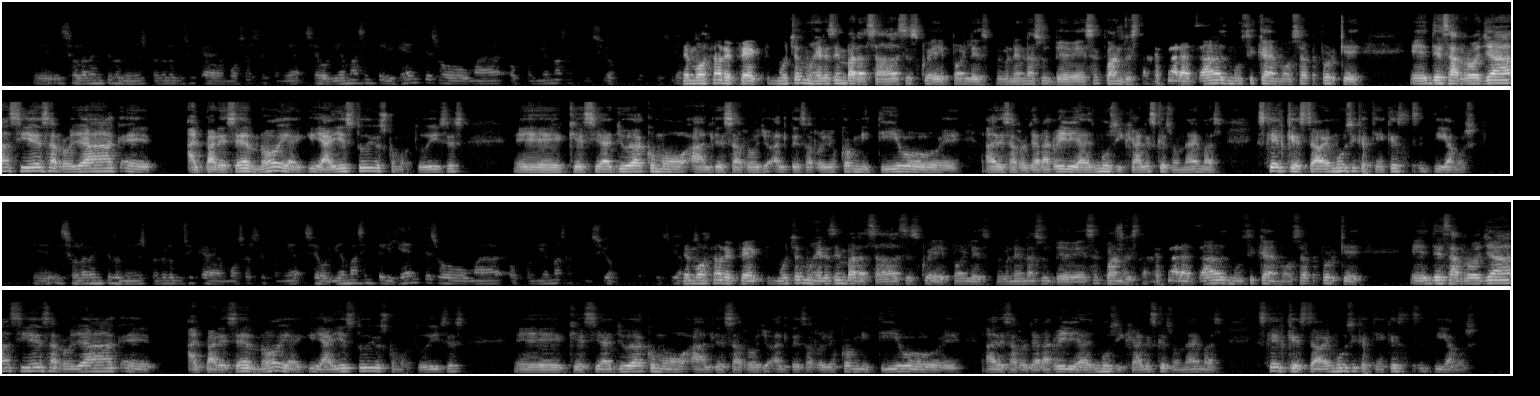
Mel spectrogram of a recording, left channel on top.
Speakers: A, on the right; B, on the left.
A: que solamente los niños poniendo la música de Mozart se, ponía, se volvían más inteligentes o, más, o ponían más atención, es lo que decía,
B: de
A: no
B: Mozart
A: sé si...
B: Effect. Muchas mujeres embarazadas es que pon- les ponen a sus bebés cuando
A: Exactamente,
B: están embarazadas música de Mozart porque eh, desarrolla, sí desarrolla, eh, al parecer, ¿no? Y hay, y hay estudios, como tú dices, eh, que sí ayuda como al desarrollo, al desarrollo cognitivo, eh, a desarrollar habilidades musicales que son además, es que el que sabe música tiene que, digamos,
